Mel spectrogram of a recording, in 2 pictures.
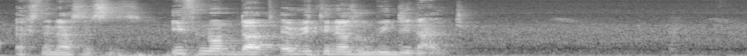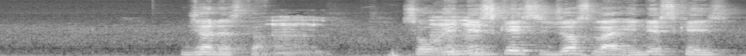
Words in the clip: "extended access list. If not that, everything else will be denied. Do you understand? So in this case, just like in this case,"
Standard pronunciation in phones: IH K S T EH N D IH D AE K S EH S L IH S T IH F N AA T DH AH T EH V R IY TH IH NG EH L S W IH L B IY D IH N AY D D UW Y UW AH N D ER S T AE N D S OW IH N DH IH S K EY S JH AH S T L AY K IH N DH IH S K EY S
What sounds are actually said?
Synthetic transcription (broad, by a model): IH K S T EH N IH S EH S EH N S IH F N AA T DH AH T EH V R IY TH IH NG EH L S W IH L B IY D IH N AY D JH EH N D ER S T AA S OW IH N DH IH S K EY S JH AH S T L AY K IH N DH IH S K EY S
